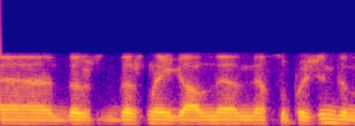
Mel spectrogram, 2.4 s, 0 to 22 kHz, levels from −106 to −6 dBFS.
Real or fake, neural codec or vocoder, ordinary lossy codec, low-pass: fake; codec, 16 kHz, 8 kbps, FreqCodec, larger model; Opus, 16 kbps; 3.6 kHz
